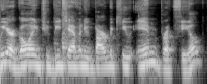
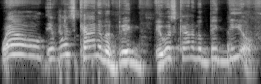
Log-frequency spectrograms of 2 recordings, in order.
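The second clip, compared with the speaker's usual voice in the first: much higher, mock-serious voice; high mock drama; 12 semitones higher than usual. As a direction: ham up how big a deal it was. Mock-dramatic about the crash.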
